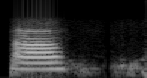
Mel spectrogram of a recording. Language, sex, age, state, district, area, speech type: Goan Konkani, female, 30-45, Goa, Tiswadi, rural, conversation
